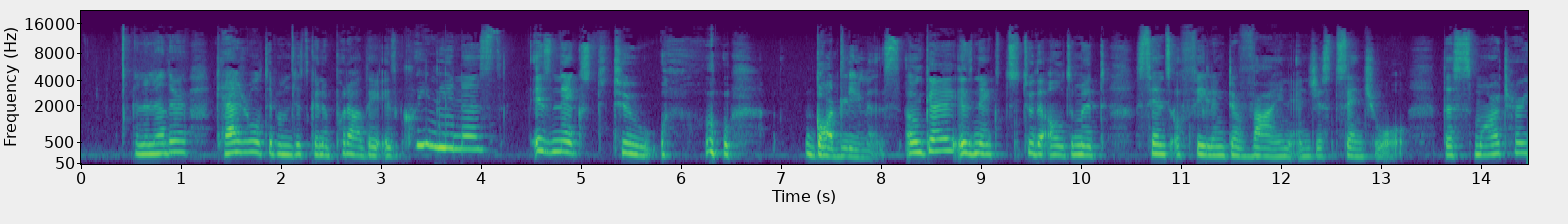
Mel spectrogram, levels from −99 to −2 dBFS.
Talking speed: 135 wpm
